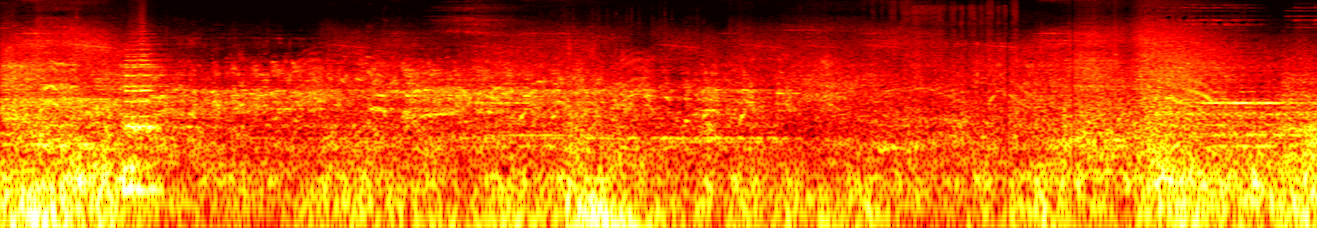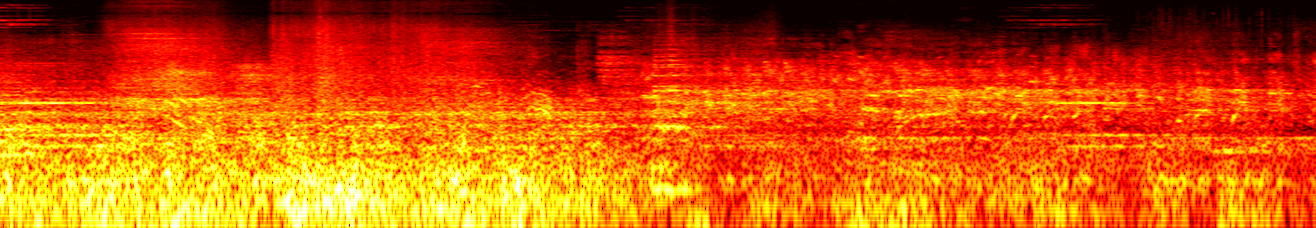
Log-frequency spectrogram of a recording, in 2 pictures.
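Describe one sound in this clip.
Fantasy battle sounds clash and boom, with spells whooshing and crackling.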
